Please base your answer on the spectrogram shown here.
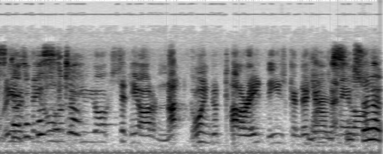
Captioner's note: Mr. Day rambling to himself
